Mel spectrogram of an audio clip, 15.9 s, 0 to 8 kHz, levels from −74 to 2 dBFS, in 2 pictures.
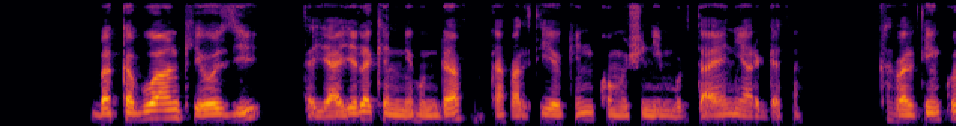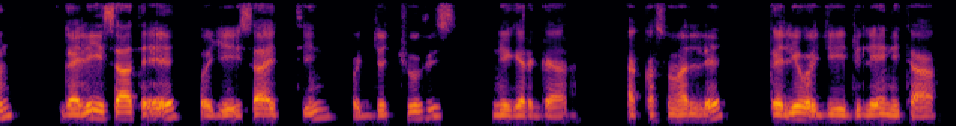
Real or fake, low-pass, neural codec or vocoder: fake; 7.2 kHz; vocoder, 44.1 kHz, 128 mel bands, Pupu-Vocoder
